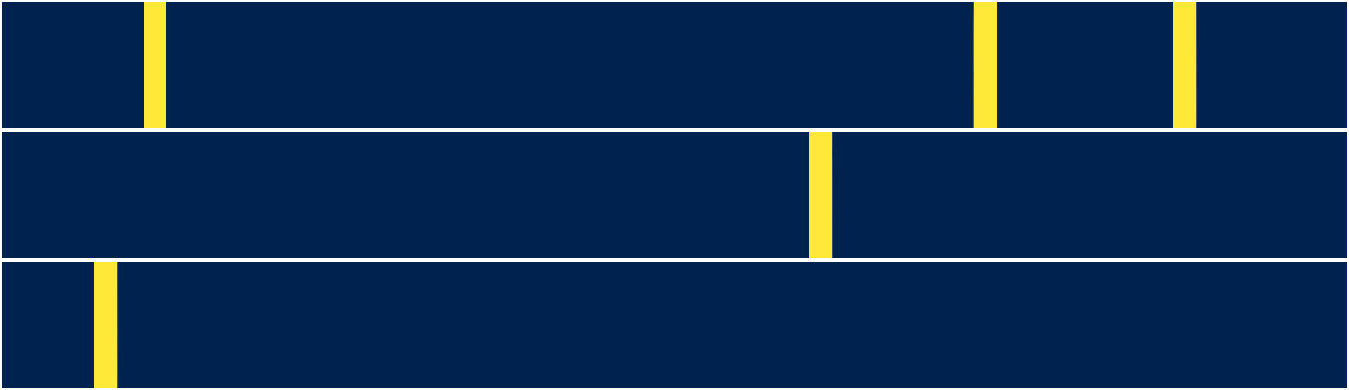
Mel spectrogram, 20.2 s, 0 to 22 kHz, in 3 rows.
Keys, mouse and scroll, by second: 0.7 click, 4.9 click, 6.6-7.0 scroll, 7.4 scroll, 7.5 scroll up 1, 10.8 click, 10.8 click, 13.9-20.1 drag.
